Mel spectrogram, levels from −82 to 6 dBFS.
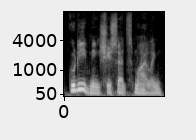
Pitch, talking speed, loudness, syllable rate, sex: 105 Hz, 200 wpm, -19 LUFS, 5.9 syllables/s, male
